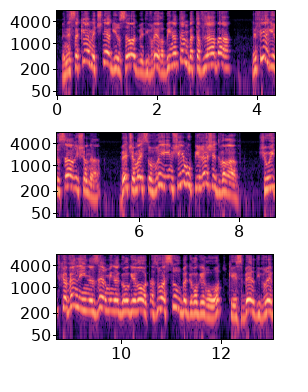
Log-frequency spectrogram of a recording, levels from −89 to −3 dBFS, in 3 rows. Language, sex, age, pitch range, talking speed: Hebrew, male, 40-59, 200-260 Hz, 145 wpm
